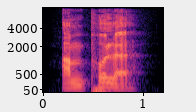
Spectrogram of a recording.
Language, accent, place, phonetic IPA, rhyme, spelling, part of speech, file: German, Germany, Berlin, [amˈpʊlə], -ʊlə, Ampulle, noun, De-Ampulle.ogg
- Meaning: ampoule (small glass vial)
